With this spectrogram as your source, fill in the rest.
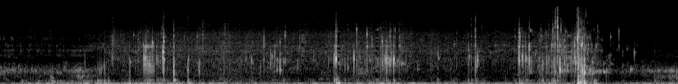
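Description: Water laps and echoes in a rocky cave.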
